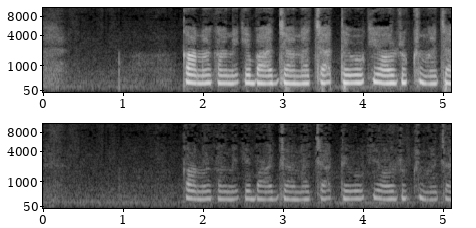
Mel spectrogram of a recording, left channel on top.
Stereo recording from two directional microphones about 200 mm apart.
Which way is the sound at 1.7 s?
35° left (ahead or behind).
